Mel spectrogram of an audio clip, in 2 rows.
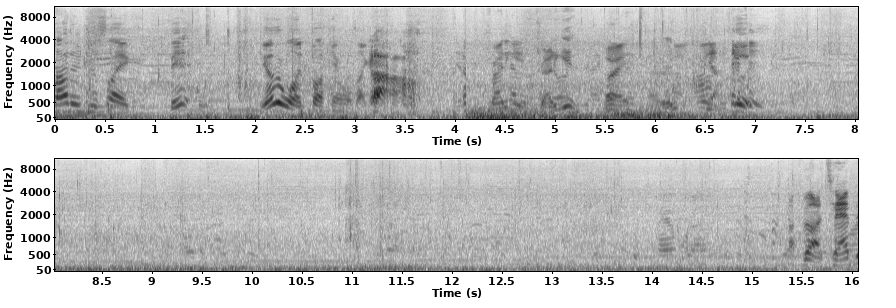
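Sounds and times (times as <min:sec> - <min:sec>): lapping lake water: 0:00.0 - 0:16.0
wind rumbling on microphone: 0:00.0 - 0:16.0.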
